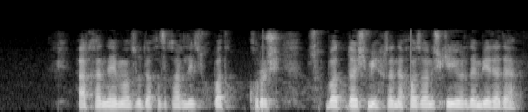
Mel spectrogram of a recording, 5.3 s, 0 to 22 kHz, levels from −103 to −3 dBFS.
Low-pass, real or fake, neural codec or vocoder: 7.2 kHz; real; none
